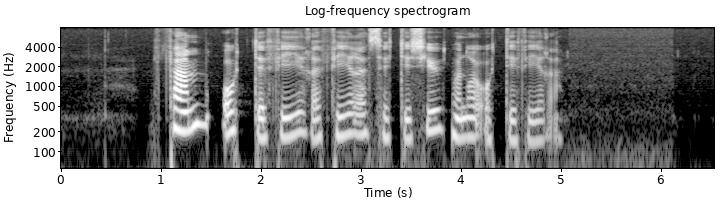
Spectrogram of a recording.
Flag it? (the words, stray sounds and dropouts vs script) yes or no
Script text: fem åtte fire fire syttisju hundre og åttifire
no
